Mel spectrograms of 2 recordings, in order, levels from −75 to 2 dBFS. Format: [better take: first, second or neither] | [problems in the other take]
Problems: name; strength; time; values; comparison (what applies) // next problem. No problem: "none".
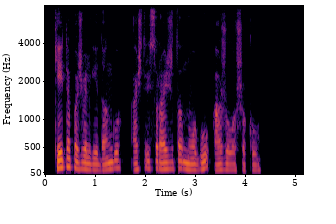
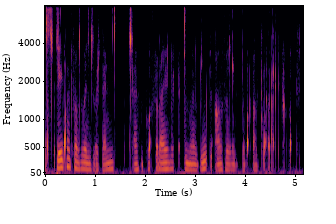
first | noise reduction (neural diffusion model UNIVERSE++)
